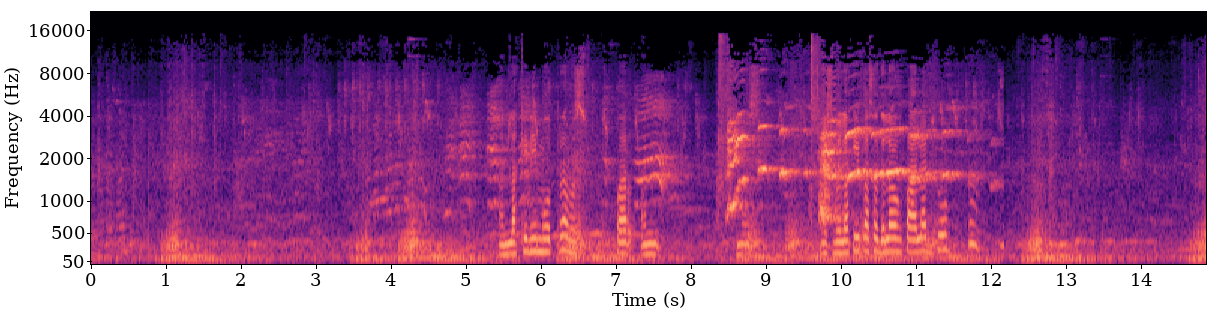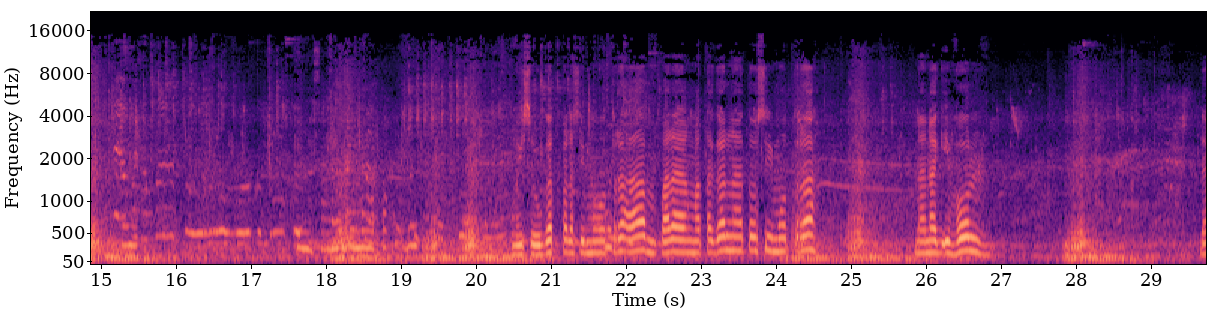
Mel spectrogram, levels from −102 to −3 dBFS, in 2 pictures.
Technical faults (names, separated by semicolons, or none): damaged data in a compressed stream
